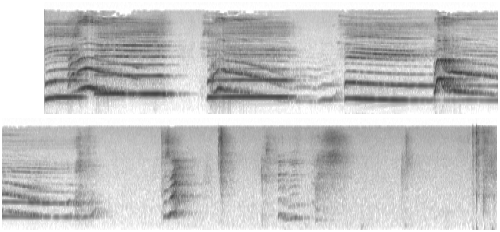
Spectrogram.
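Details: A Maltese puppy "sings," howling in long, wavering notes that slide up and then fall away.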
